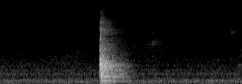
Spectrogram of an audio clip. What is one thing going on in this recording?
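A foot stamps once on a wooden floor.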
